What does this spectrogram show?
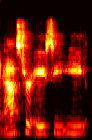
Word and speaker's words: Asteraceae: One thing the naming committee decided on way back in the 80s was this ending for all family names, ACE.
